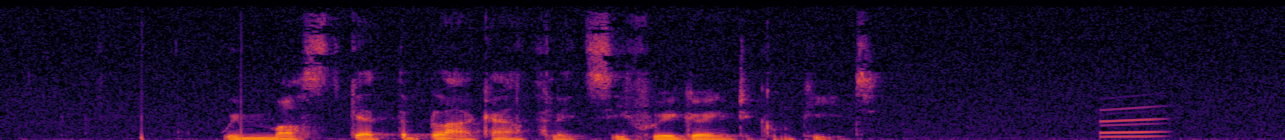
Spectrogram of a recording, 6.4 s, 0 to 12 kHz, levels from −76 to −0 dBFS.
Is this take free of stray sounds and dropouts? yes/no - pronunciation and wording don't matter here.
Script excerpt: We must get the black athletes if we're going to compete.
no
